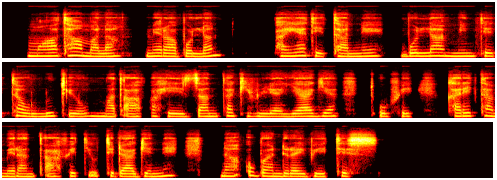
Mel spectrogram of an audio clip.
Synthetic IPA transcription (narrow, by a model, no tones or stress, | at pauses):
maːt̪aːmɐlɐ | mɛɾaːbɔlːɐn | pʰɐjːɐt̪ɛt̪ːɐnːɛbɔlːaːmɪnt̪ɛt̪ːɐʊlːʊt̪ʼɪjɔmɐt̪ʼaːfɐhe̞ːzːɐnt̪ːɐkɪfɪlɪjɐjaːɡɪjɐt̪ʼuːfɛkʰɐɾɛt̪ːɐmɛɾɐnt̪ʼaːfɛt̪ːɪʊt̪ːɪd̪aːɡɛnːɛ | naːʔʊbɐnd̪ɪɾɐjbe̞ːt̪ːe̞ːs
